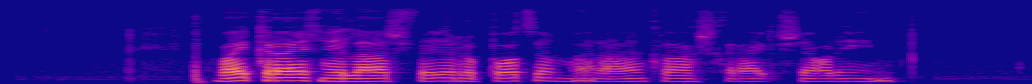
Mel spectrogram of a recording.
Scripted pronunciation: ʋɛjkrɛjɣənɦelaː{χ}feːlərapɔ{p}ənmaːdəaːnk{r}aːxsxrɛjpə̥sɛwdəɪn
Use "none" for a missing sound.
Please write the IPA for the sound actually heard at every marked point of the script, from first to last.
s, t, l

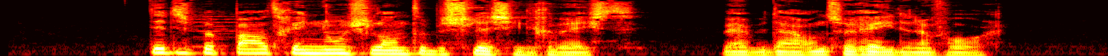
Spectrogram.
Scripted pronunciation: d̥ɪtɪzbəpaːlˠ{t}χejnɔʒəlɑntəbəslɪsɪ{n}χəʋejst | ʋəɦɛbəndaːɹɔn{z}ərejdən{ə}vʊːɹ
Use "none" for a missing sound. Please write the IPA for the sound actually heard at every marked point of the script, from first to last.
t, ŋ, z, ə

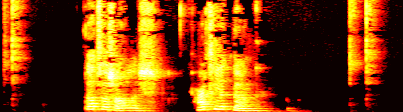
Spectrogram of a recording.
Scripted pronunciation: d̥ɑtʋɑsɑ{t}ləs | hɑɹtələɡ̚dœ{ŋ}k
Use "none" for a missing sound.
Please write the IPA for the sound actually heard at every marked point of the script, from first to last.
none, ŋ

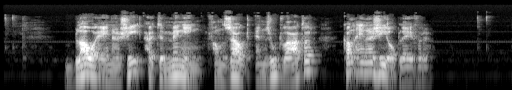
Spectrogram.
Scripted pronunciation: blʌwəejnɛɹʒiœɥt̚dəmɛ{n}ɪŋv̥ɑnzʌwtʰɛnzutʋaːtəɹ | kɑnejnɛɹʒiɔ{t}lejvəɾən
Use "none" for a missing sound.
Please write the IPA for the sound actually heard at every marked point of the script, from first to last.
ŋ, p

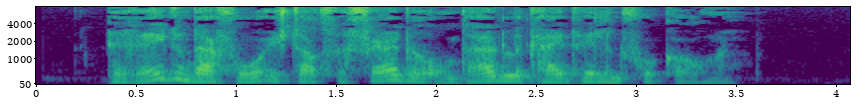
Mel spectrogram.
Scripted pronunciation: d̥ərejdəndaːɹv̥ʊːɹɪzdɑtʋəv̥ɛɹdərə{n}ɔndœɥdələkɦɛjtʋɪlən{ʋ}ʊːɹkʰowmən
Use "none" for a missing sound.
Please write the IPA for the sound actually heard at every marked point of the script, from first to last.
none, v

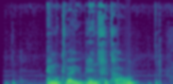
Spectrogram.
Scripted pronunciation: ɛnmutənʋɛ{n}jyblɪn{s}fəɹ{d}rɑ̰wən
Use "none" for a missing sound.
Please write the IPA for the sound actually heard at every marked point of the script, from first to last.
none, t, t

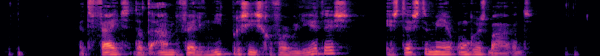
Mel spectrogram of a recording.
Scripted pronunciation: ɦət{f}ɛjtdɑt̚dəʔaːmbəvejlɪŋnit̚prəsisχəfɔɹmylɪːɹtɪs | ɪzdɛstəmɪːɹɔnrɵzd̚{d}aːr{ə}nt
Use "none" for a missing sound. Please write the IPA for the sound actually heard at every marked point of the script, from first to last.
f, b, ə

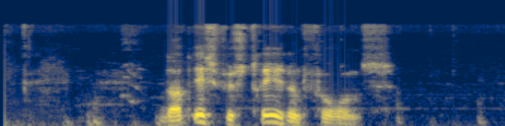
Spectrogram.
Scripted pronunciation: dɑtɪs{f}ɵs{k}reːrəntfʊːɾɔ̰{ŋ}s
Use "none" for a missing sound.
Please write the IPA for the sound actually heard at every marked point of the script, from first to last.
f, t, n

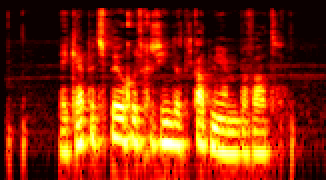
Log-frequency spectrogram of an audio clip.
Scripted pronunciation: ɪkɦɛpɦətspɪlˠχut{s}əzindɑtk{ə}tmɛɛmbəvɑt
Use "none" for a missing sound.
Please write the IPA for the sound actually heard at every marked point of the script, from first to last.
χ, ɑ

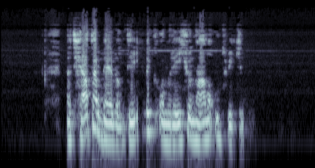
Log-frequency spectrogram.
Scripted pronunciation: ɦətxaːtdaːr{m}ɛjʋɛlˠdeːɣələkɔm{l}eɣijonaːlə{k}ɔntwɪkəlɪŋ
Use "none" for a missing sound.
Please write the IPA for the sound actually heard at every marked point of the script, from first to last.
b, r, ʔ

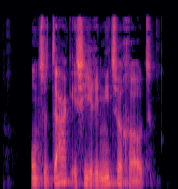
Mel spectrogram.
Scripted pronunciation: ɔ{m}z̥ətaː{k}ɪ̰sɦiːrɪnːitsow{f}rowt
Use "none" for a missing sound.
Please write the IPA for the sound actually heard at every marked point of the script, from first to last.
n, k, χ

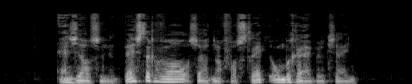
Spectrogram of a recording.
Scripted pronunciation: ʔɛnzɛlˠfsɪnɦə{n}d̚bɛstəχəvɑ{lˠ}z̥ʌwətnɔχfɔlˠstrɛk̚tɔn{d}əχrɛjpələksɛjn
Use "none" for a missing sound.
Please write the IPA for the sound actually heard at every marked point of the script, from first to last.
none, lˠ, b

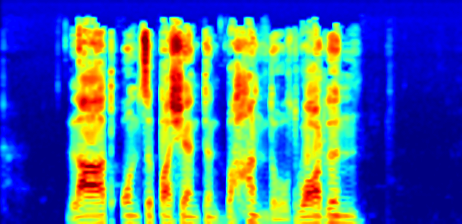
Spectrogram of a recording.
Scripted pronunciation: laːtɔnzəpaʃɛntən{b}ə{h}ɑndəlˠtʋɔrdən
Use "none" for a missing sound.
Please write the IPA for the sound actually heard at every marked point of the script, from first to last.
b, h

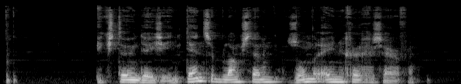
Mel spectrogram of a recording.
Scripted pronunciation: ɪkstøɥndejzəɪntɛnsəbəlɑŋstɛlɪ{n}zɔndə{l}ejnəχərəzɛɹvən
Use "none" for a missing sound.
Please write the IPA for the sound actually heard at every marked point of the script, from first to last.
ŋ, ɹ

